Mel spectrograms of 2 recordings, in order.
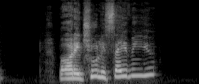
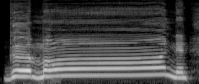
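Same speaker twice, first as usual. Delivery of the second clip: good morning stretched very slowly and higher; drawn-out greeting; 6 semitones higher, much slower than usual. Real, not acted. Host greeting Le Crochet with a long, stretched-out good morning. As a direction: sing out a long, lingering hello.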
